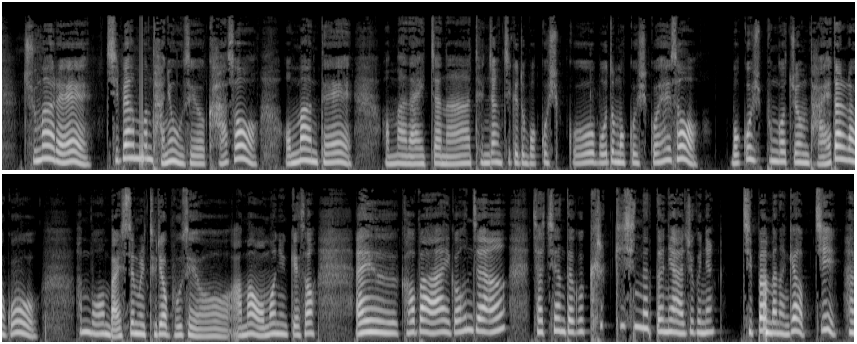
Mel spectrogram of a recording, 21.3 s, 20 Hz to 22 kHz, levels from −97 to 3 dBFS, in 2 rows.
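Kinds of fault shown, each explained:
Bluetooth stutter: at 1.73 to 1.80 s and again at 20.18 to 20.25 s, the speech breaks into a short buzzy stammer as a tiny fragment repeats. Audio packets over the wireless link arrived late or not at all, so the receiver replayed its last buffer until fresh data came. About 46 ms is lost in the first and 31 ms in the second, which fits three and two dropped packets. The speech then resumes further on, as if it had kept playing.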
